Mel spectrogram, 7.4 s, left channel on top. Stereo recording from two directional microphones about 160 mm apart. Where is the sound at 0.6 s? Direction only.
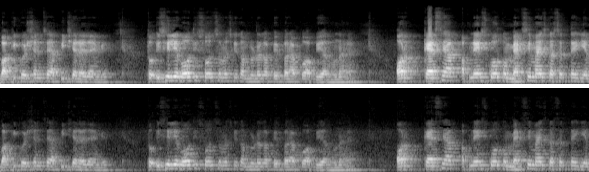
15° left (ahead or behind).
